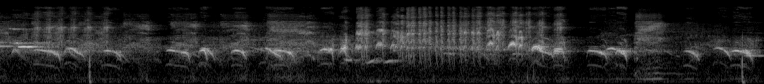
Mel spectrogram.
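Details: Laughingthrushes in a wild flock, Sumatran forest: choppy bursts of squawky, descending chirps from several birds at once, rising and falling in loudness with short pauses between groups.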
